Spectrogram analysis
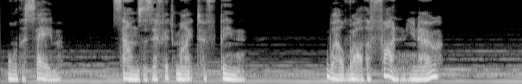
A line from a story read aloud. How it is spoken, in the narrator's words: he added wistfully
